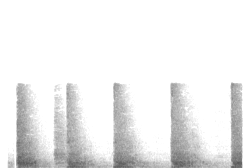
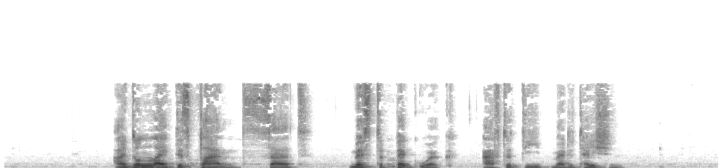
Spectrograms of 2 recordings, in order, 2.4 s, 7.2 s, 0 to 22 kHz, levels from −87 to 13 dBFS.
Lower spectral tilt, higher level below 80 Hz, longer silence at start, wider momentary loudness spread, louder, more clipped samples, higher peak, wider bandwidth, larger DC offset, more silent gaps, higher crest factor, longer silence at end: second, -4 dB/octave vs -5.5 dB/octave; second, -72 dBFS vs -48 dBFS; second, 0.15 s vs 1.15 s; second, 7 LU vs 15 LU; second, -31 LUFS vs -23 LUFS; neither; second, -12 dBFS vs -2 dBFS; about the same, 11.5 kHz vs 11.5 kHz; neither; neither; about the same, 18 dB vs 20 dB; second, 0 s vs 1 s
